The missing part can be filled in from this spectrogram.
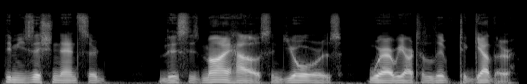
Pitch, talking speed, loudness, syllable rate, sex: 85 Hz, 170 wpm, -20 LUFS, 5.5 syllables/s, male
